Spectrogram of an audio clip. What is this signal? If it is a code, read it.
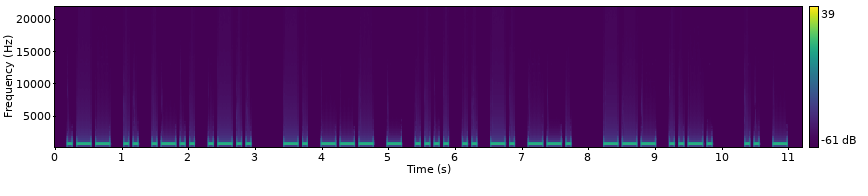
Morse code, heard as a keyed tone, about 17 wpm, 700 Hz. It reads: WILL NOTHING OF IT
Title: Sentences from Top 1200 Words 17wpm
